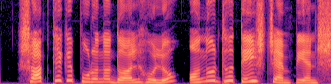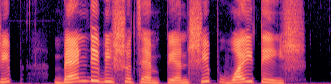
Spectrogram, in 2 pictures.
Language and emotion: Bengali, neutral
